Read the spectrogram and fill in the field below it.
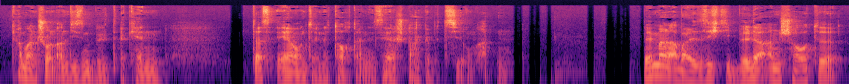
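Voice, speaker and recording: Male podcast presenter, deep voice, scripted documentary-style narration. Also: a little mellow.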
